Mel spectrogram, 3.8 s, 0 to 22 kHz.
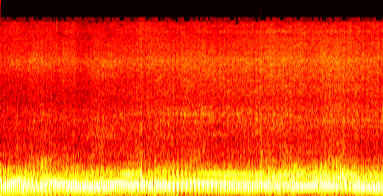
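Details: Mazda RX-7 running hot, idle wandering between 1,000 and 2,000 rpm instead of settling as intake temperature rises; spraying starting fluid produced no change; hunting idle, owner suspects a vacuum leak, not found.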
